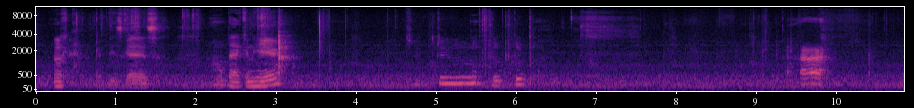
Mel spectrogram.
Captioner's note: humming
